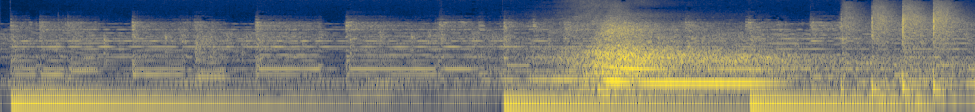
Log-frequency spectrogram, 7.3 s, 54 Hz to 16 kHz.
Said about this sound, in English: The engine is strong with good thrust down low. Peak torque is available from just 1600 RPMs onward. I do wish the engine sounded a little throatier down low, but it does get a little meaner when you wind it up.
